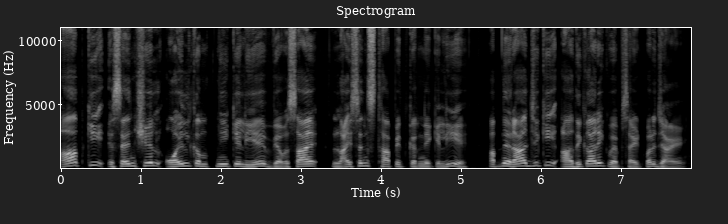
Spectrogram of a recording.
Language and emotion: Hindi, neutral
